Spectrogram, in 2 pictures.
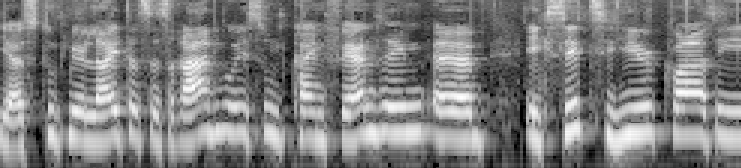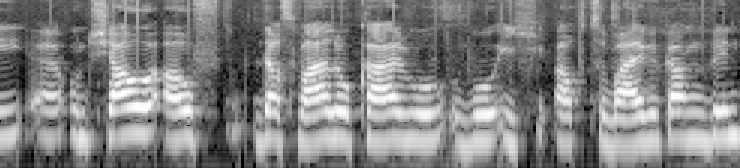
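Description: Speaking very slowly with a Dutch accent, a woman has a dark, mellow tone and fairly even intonation. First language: Dutch (speaking German). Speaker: journalist. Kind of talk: interview. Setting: video call. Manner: hesitant, many fillers.

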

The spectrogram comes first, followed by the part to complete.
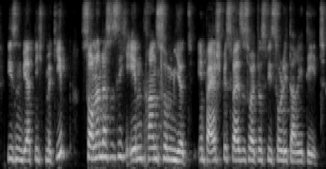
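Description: A woman's normal speaking voice, fairly high in pitch and at a fairly quick pace, over a quiet background. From Austria. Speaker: philosopher and lecturer. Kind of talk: interview.

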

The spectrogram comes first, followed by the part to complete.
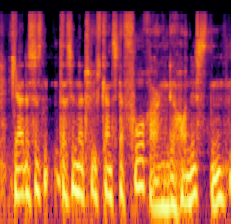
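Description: A man of medium pitch, with noticeable background noise. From northern Germany, Hamburg. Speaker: opera tenor. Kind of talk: interview. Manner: hesitant, many fillers.

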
